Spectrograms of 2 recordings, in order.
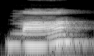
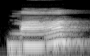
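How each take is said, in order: First: The pitch rises from low to high. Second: The pitch rises from low to high.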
